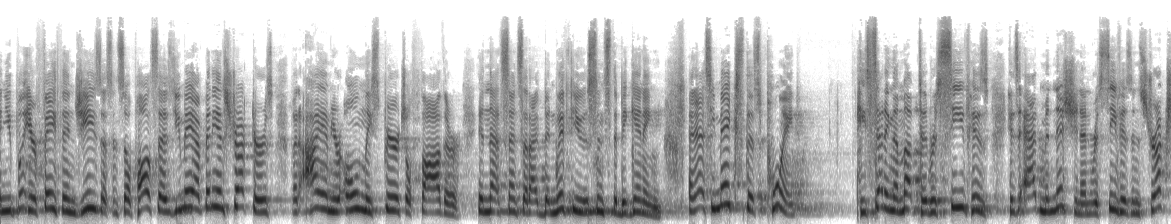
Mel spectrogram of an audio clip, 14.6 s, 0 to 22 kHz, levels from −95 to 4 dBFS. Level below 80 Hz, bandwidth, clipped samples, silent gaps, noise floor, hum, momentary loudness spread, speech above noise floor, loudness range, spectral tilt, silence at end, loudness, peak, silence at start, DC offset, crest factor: -70 dBFS; 15 kHz; under 0.1%; none; -48 dBFS; none; 6 LU; 32 dB; 2 LU; -4.5 dB/octave; 0 s; -16 LUFS; -2 dBFS; 0 s; under 0.1%; 14 dB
